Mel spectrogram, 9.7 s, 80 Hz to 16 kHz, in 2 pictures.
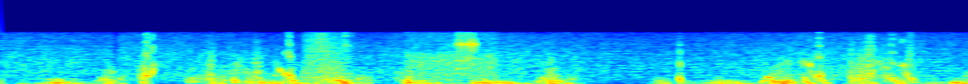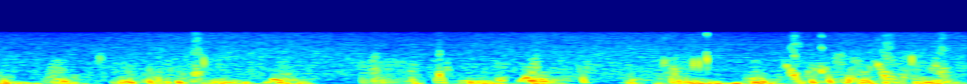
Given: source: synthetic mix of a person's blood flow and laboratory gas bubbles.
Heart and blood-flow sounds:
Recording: Doppler ultrasound of blood flow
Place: precordium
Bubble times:
0.67-0.80 s: bubbles
0.92-1.55 s: bubbles
1.97-2.48 s: bubbles
3.36-3.44 s: bubbles
3.99-4.18 s: bubbles
4.22-4.61 s: bubbles
4.82-4.93 s: bubbles
5.32-5.90 s: bubbles
6.62-6.95 s: bubbles
6.99-7.12 s: bubbles
7.16-7.43 s: bubbles
7.73-7.82 s: bubbles
8.14-8.42 s: bubbles
8.72-9.62 s: bubbles
From the record:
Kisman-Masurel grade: 243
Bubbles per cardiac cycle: several, 3 to 8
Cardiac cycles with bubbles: 100%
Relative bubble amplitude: loud (0.450 to 0.775)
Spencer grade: 3 (all of the cardiac periods contain showers or single bubble signals, but not dominating or overriding the cardiac motion signals)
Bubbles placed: only in the low amplitude regions of the cardiac cycle

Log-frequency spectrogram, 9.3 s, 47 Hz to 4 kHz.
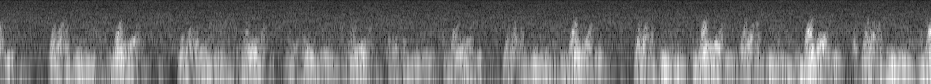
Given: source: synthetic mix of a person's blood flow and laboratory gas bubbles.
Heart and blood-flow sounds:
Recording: Doppler ultrasound of blood flow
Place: precordium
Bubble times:
no bubbles
From the record:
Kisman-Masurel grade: 000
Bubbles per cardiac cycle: 0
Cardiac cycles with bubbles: 0%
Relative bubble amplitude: no bubbles discernible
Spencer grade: 0 (complete lack of bubble signals)

